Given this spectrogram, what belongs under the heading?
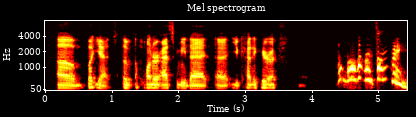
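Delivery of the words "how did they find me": squeezed-out voice, high and loud. Acting out a fleeing character's panicked line: Kermit the Frog voice. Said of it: "you're doing the Kermit the Frog".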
